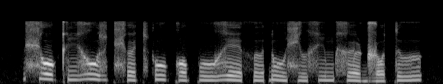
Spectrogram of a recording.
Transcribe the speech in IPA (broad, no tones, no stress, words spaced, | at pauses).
ɕokʼi ɣuzt͡ɕʰø t͡sʼuko pu ɣeθɯ ɗuɕɯxim xøɖ͡ʐo tɯ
